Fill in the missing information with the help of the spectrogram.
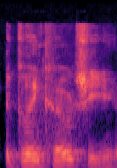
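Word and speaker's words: Glenn Kotche: or with whoever you know that you know Glen coochi that's how you pronounce his name but he was there and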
